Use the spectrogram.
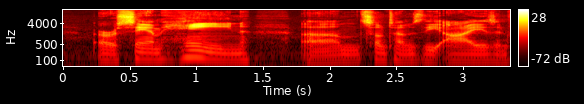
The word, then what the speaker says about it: Samhain: that looks like the word, it looks like Samhain, or Samhain. Sometimes the I is in front of the A, but it's actually pronounced Samhain.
